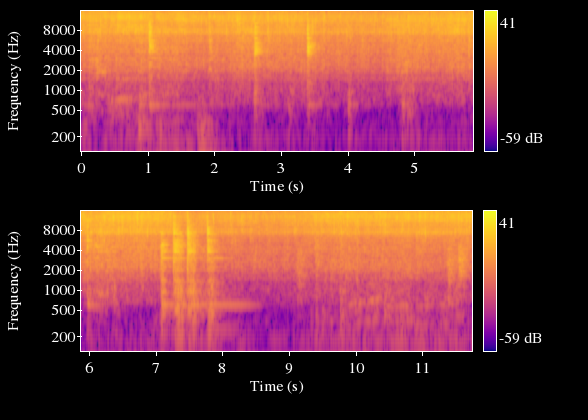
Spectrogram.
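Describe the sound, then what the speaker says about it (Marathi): Chopped tomato sautéing in a pan of village-style guar bean curry: a steady soft sizzle, broken by scattered clicks and scrapes of stirring, louder in a brief cluster near the end. "आता याच्यामध्ये आता टोमॅटो टाकला। टोमॅटोला परतून घ्यायचं।"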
